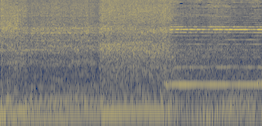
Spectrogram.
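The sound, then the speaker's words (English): A car engine accelerating fast, pushed hard by a driver in a hurry to reach the airport: a loud, continuous engine roar whose pitch shifts as it builds, with a steady tone emerging late on. “We just want to get to the airport. Come on, put your foot down. We're in a hurry.”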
